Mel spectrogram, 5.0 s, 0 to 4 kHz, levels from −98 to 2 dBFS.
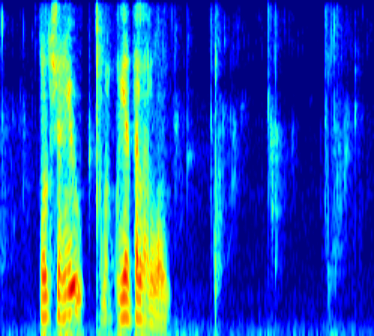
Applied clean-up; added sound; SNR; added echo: neural separator model SepFormer WHAM!.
